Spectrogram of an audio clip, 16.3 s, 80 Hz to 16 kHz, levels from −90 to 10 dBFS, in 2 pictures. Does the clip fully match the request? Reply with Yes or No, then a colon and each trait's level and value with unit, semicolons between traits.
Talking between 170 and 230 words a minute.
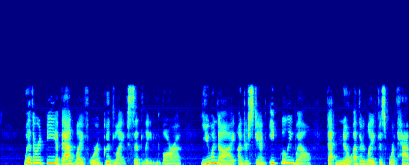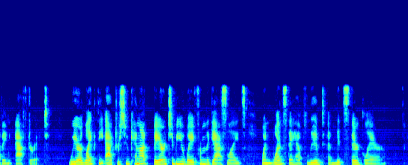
Yes: average, 185 wpm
